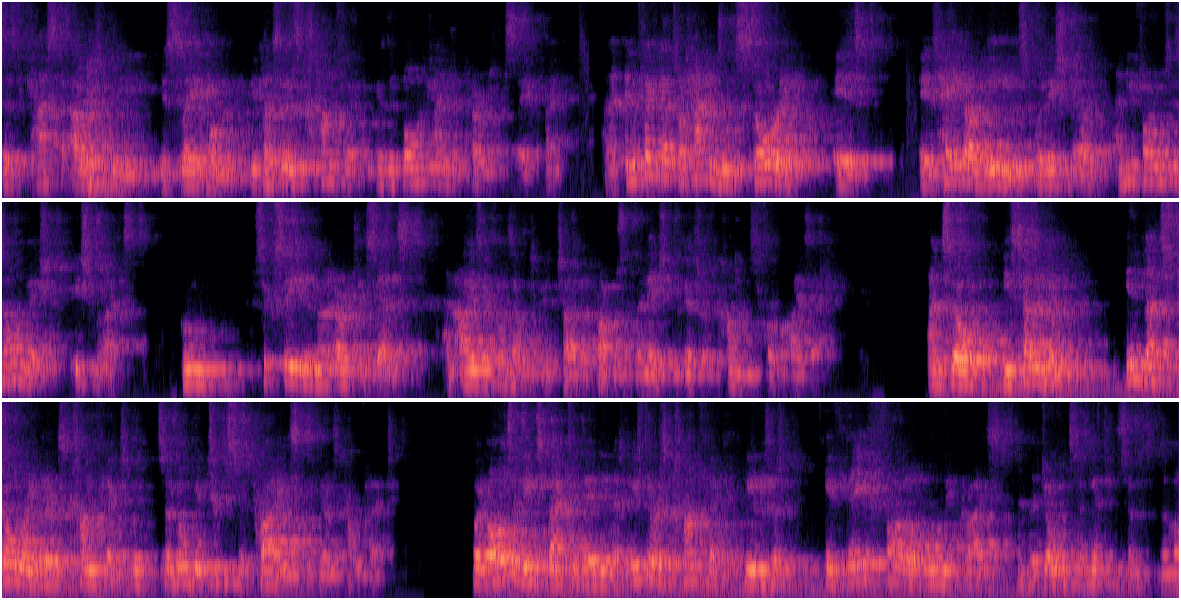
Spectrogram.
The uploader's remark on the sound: This sermon was recorded on July 25th at our in-person service. Due to the audio setup, the sound quality of this sermon is a bit poorer than others in this series.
